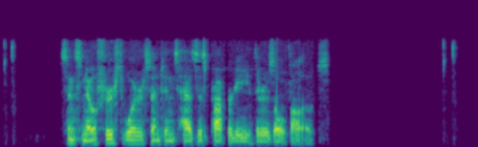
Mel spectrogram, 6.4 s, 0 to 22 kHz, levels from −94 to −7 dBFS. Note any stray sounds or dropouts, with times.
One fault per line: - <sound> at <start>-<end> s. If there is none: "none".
none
